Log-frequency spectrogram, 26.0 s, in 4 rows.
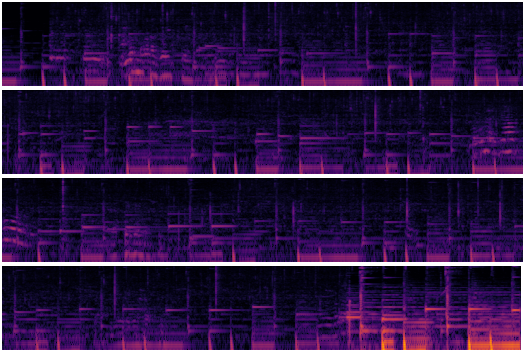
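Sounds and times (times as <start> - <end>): background music with bass: 0.0 - 26.0
pork chops sizzling in oil: 0.6 - 25.2
tongs clicking: 13.7 - 14.0.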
